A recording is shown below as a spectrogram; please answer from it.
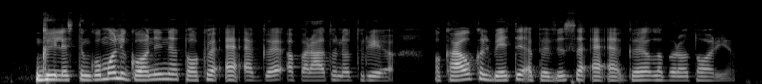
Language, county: Lithuanian, Vilnius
